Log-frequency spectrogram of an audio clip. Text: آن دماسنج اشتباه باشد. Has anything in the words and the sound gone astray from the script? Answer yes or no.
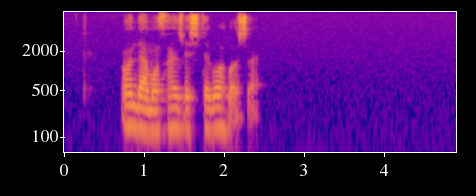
no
